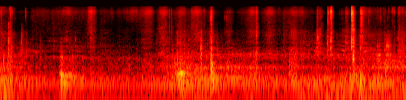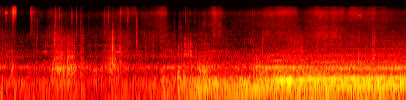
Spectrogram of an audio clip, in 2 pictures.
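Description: Inside a Ford truck cab, the engine runs quietly under scattered clicks and knocks. From about twelve seconds in, the engine's low hum grows louder as the truck pulls away slowly.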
